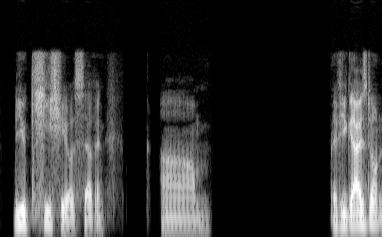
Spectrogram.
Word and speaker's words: Ryukishi07: I want to say Ryukichi07. I always get his name messed up. I want to make sure I don't mispronounce it. Ryu Kishi. I always switch the S with a C. Ryukishi07.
